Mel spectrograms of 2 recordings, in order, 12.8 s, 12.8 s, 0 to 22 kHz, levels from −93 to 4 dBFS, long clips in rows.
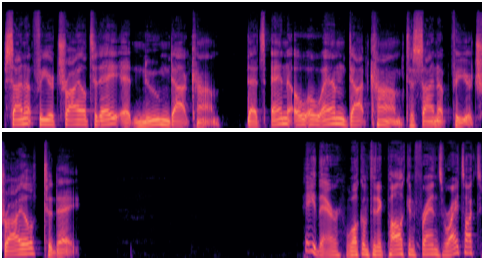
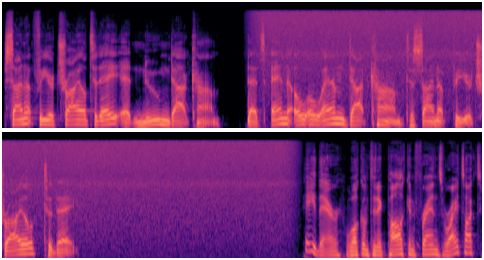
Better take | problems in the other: first | hiss; loud; from 3.5 to 10 s; 8 dB below the speech

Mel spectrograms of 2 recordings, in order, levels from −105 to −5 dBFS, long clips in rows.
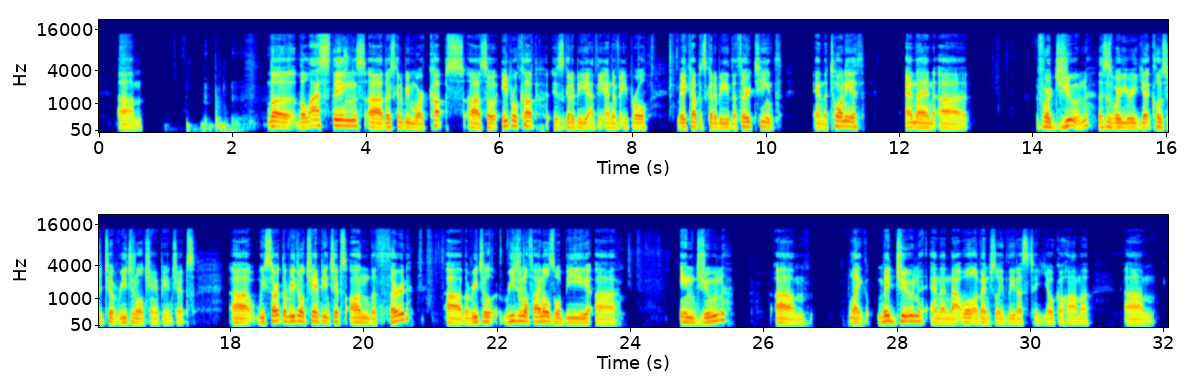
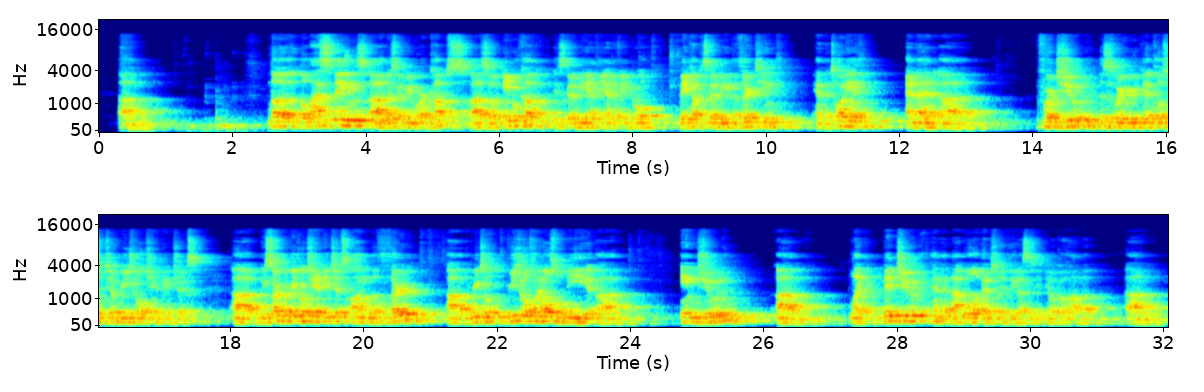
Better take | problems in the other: first | off-mic speech; far // room echo; strong; dies away in 1.3 s

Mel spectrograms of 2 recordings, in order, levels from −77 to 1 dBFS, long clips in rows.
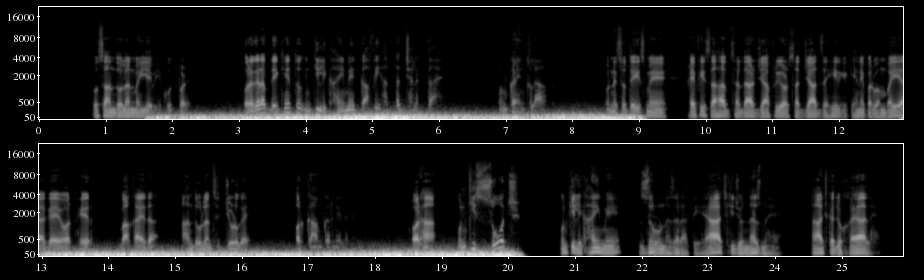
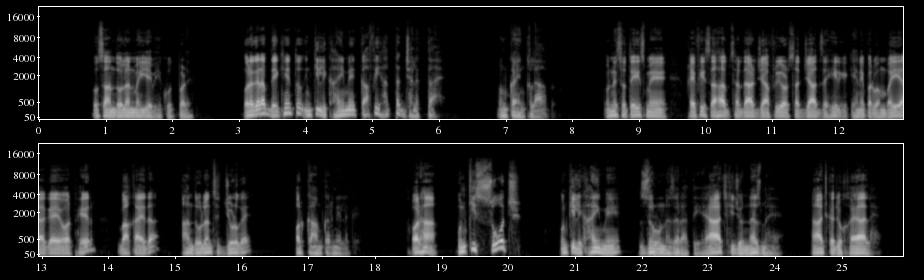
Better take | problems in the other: second | low rumble; noticeable; from 1.5 to 9 s and from 13 to 20 s; 10 dB below the speech

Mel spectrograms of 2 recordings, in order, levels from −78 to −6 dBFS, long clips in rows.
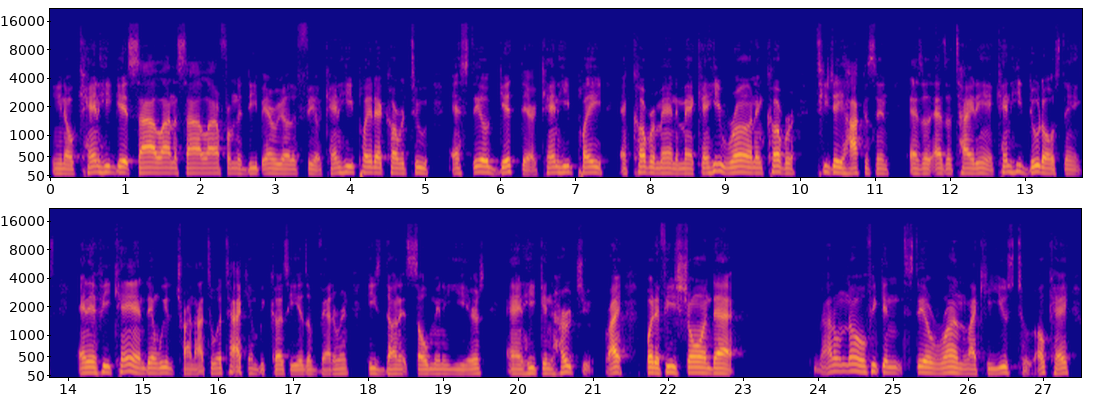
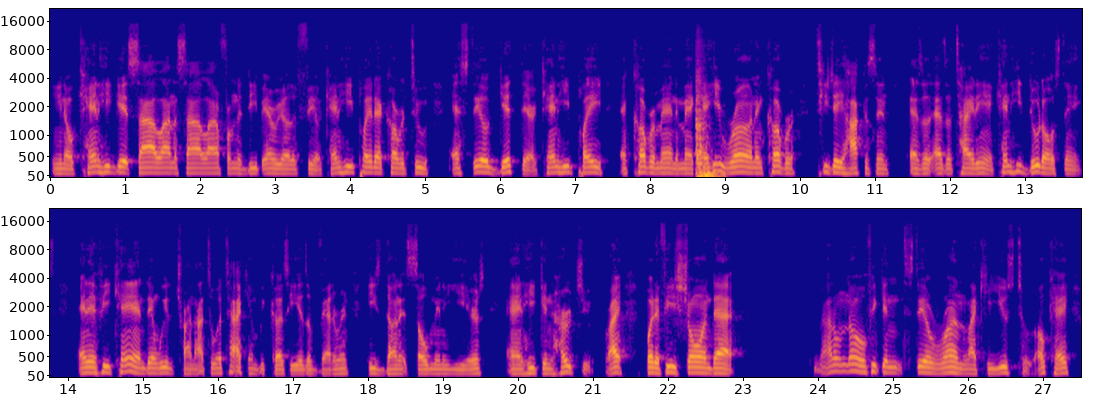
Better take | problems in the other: first | door banging; loud; at 8.5 s; peak 4 dB above the speech

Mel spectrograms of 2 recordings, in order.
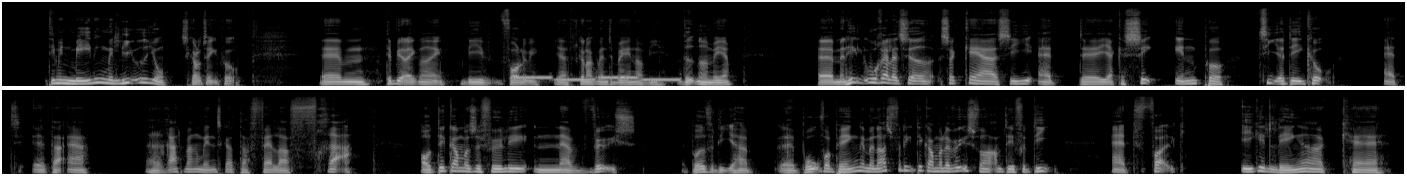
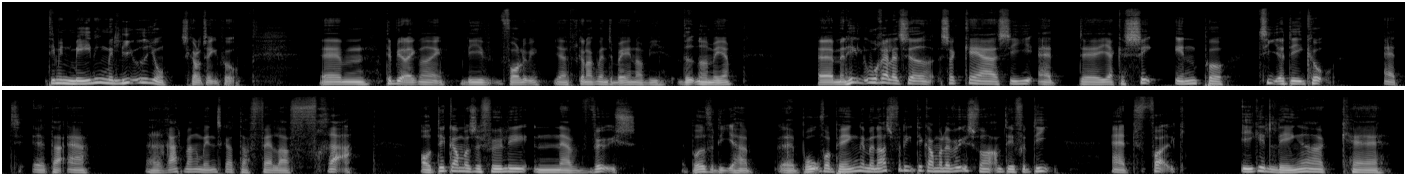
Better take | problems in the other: second | siren; noticeable; from 5 to 7 s; peak 1 dB below the speech

